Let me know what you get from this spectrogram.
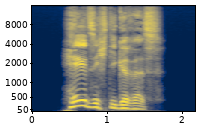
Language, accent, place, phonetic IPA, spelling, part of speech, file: German, Germany, Berlin, [ˈhɛlˌzɪçtɪɡəʁəs], hellsichtigeres, adjective, De-hellsichtigeres.ogg
- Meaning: strong/mixed nominative/accusative neuter singular comparative degree of hellsichtig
